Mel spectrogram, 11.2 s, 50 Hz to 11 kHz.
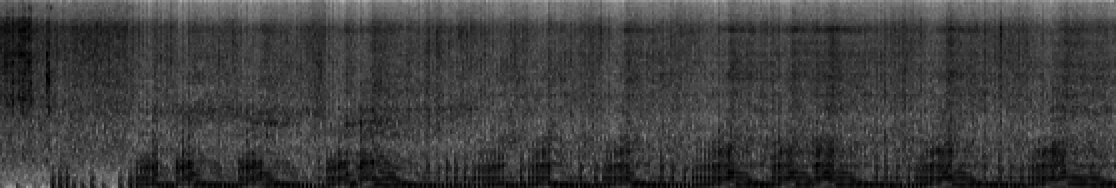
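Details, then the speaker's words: Rouser 135 motorcycle just after clutch lining replacement, started in heavy rain: engine catches and revs cleanly up and down, even firing, no knocks or rattles; feels strong with the new lining; cable stiff and needs replacing; normal revving. "Ramdam ko na malakas siya kasi bago yung kanyang lining."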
